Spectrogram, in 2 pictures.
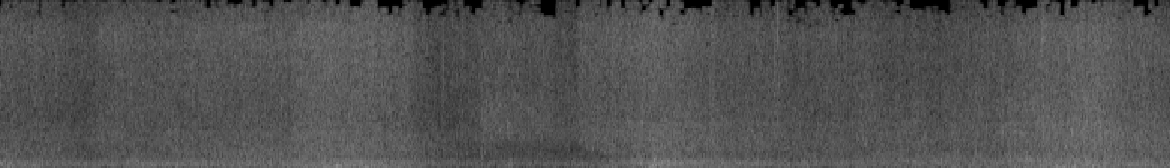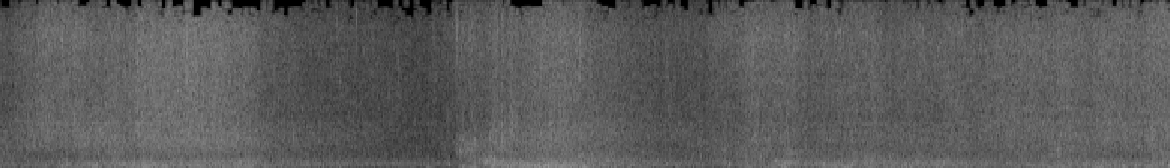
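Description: Ocean surf: a steady rushing of waves that swells and eases every couple of seconds.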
